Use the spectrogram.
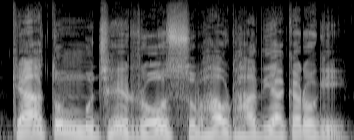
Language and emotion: Urdu, neutral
